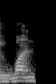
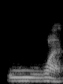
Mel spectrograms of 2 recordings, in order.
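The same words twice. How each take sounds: First: The word is said quickly without emphasis. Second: The word is said slowly with clear emphasis. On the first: The speaker calls it wrong. "rather than just saying" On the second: The speaker calls it right. "to really slow down, emphasize"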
